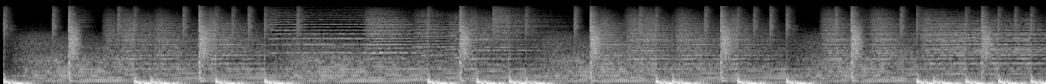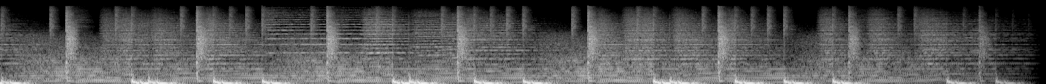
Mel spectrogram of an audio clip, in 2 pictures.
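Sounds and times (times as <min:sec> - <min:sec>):
brass instruments: 0:00.0 - 0:20.9.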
